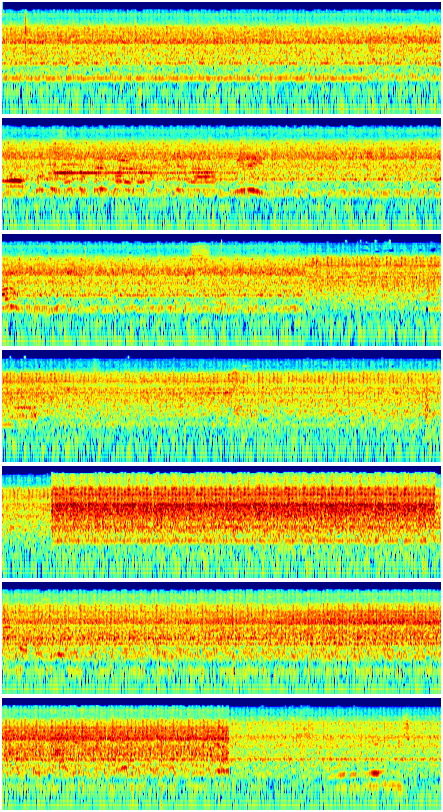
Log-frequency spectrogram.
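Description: A truck engine idling steadily, with people talking in the background. The background sound changes abruptly several times.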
